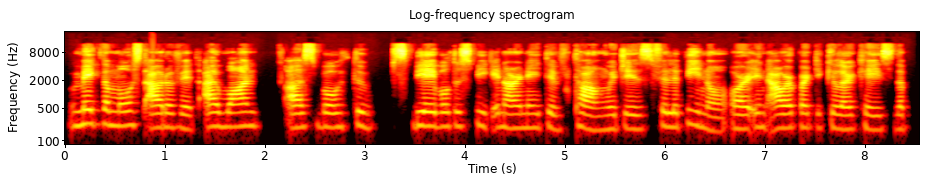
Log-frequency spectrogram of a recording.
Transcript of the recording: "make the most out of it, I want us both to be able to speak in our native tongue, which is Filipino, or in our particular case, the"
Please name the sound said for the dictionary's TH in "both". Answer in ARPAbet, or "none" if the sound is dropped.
TH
